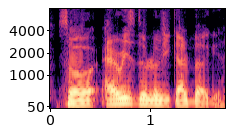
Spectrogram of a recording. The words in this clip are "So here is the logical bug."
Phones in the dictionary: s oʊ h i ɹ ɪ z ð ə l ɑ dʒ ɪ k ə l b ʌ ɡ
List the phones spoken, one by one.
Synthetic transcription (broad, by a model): s oʊ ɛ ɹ ɪ z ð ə l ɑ ʒ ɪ k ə l b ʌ ɡ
